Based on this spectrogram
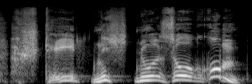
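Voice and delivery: high, slow, irritated scolding; grumpy barked order. A narrator's reading. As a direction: snap crossly at idle friends. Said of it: "blaffte Rabbit".

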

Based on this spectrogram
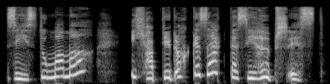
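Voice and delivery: high-pitched, eager kiddie voice; little child. A narrator's reading. Little cup tells his teapot mother, high childlike voice. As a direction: pipe up proudly like a small child.

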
